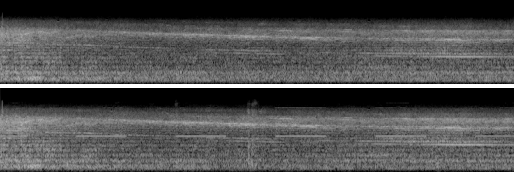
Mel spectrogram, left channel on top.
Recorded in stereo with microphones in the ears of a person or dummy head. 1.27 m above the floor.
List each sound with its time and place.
0.0 s an aircraft: 10° right (ahead or behind)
